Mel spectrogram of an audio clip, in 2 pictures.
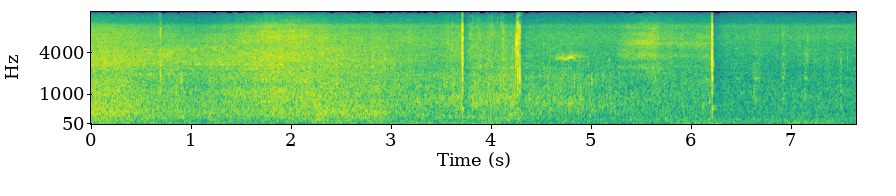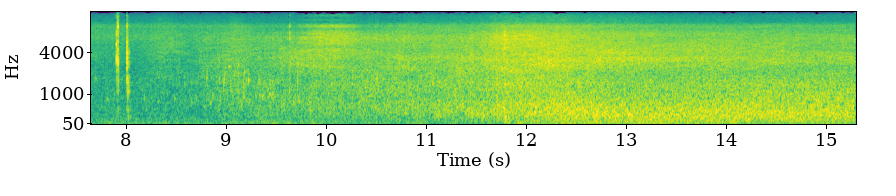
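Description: Surf washing up the beach with wind buffeting the microphone, quieter in the middle and swelling louder after about eleven seconds. A few sharp clicks stand out in the middle.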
